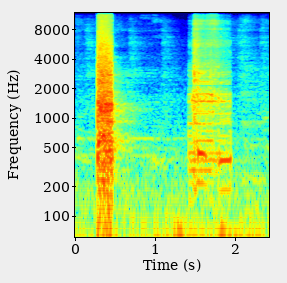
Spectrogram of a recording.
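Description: A dog barks twice from a television set: one short, sharp, loud bark, then a longer, weaker bark, with faint background noise between them.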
